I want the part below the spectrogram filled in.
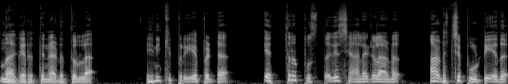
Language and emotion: Malayalam, sad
